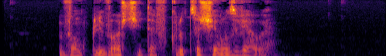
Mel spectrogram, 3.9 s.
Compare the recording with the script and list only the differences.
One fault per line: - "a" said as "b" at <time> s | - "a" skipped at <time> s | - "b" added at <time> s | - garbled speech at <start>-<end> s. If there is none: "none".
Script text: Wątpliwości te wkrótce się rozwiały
none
